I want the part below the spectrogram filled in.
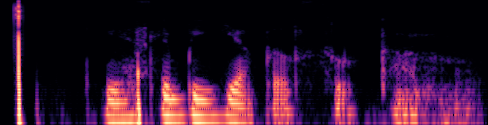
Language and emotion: Russian, neutral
